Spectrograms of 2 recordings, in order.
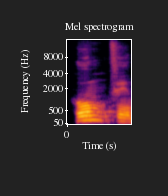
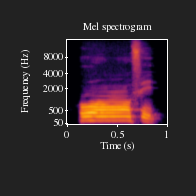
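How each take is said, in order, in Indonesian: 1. Bunyi m langsung menyambung ke f tanpa ditahan. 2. Bunyi m ditahan dengan dengung sengau sebelum f. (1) "Makanya langsung dibaca"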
